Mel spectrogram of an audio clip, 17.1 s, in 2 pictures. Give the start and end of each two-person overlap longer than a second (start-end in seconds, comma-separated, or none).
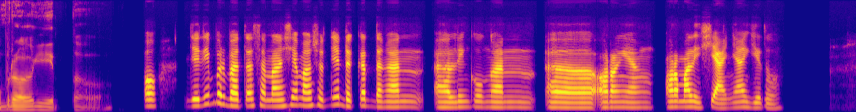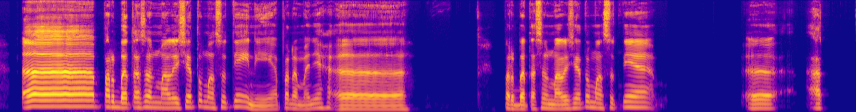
none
